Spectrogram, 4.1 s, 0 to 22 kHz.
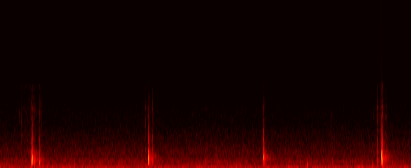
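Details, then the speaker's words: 2015 MacBook Pro, new: lightly tilting it side to side makes a loose part slide and strike inside the case with sharp, light ticks about once a second, fairly loud and easily noticeable. "so as you can hear there's clearly something moving around inside of the laptop you don't need to kind of shove it to one end just lightly tilt it from one side to the other"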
